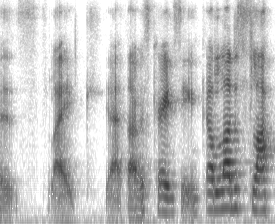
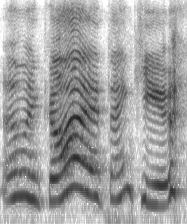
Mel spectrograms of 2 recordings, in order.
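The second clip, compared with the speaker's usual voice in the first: high, loud, bashful gush; flustered thanks; 10 semitones higher, 10 dB louder, slower than usual. Real, not acted. Flattered guest gushing loud and high at the host's intro. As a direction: caught off guard by praise, squealing thanks. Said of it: "I'm blushing".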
